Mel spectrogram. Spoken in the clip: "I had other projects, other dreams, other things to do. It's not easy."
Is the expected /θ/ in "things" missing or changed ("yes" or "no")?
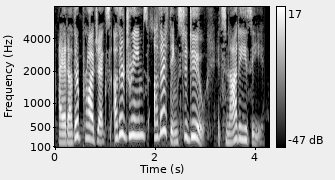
no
